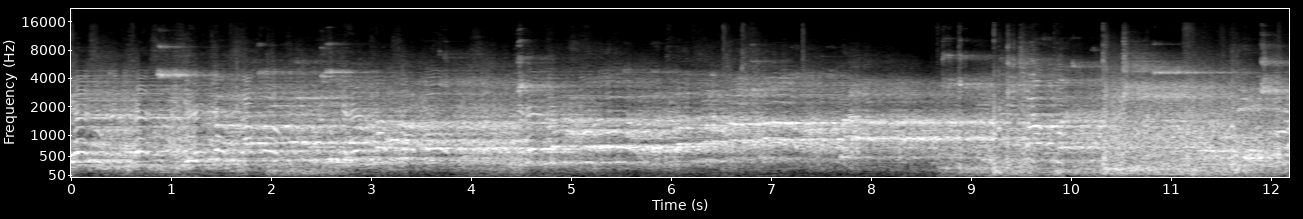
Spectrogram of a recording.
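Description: A basketball dribbling and bouncing on a hardwood gym floor, with players' voices calling out in an echoing gym.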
